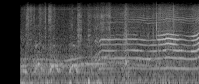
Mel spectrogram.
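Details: Domestic cats fighting: drawn-out wavering yowls, low at first and then rising into a long, tense, harmonic-rich howl that swells in loudness toward the end.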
